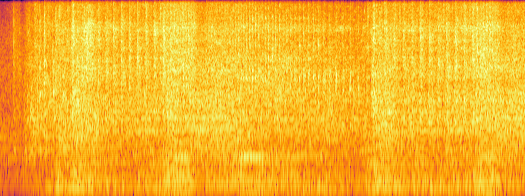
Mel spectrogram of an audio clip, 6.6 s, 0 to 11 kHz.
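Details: PowerHorse 4000 W generator, 208cc engine, sat unused and wouldn't run, after fuel system cleaning: catches after a few pulls and settles into a steady, slightly uneven run; now starting and running.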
